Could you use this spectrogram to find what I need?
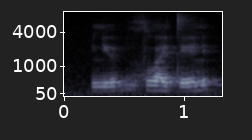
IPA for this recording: lʲɵbɨxʷ lˠetel

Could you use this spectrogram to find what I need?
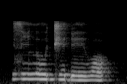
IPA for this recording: zi˦ loː˦d͡ʒe˦˨ɗeː˨βɔ˨

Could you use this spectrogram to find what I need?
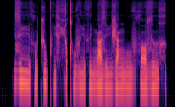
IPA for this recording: ziːθu t͡ʃupʰixçɔ tʰuviːθi ŋaziːʒa ŋuːvθɔ zɯx

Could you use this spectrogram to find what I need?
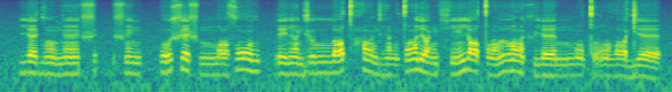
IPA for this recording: jɛɡlõɡɛ̃ʃ | ʃẽŋpːoʃ ɛʃnːɑzˤu | ɾeɾʲɑ̃ɡʲolːutˤ hɑ̃ɡʱẽŋtˤĩ ɾʲɑŋxʲẽ jʌtˤẽlːɑ̃ʃ jɛ nːɑ̃tˤrɛ̃ðˤɑɡʲɛ

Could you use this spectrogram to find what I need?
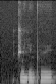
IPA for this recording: t͡ʃo˧je˩˧lpʰɘ˧ɪ̯

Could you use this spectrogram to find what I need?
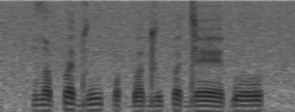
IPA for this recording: ðˤipɐd wu pɒɡ͡bɒdupɐ dɛː ɓo

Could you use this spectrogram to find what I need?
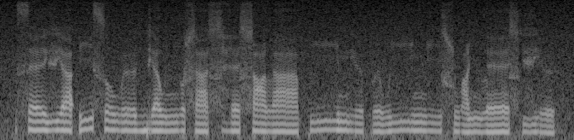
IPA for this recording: sɛːɪ̯vʲaːʔi sowøːbʲaw ɲoɬaːɬɦɛɬɑ laːpiː mʲøːpøwiː ɲiːɬwɑɲlɛːɬ vʲø

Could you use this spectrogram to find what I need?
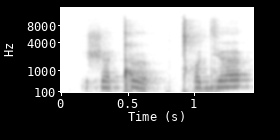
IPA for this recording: ʃɛǃʏ | ǀʰədʲɛ

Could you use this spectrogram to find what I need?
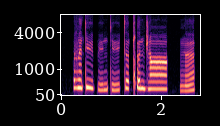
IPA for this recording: vɛ̃˥t̪yː˥˧pyː˩˧ŋt̪yː˩˧ t̪ɵ˥˧ǃʼɵ˥nd͡ʒɑ̃ː˥ | ŋœ̃˩˧

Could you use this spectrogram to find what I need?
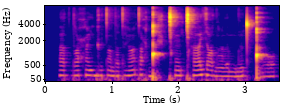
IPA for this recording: atdˤʉħẽjɡɨ tə̃dˤɛtɦɛ̃ tˤəħɡ͡ǃɨʃǀʰɛ̃ǀʰa zʲɔdˤãləmdə̃t ɡ͡ǃɔ

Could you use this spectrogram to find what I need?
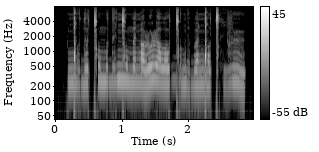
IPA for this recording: ŋ͡ǃo̤dɵ ǀumudɛ̤ ŋ͡ǀumɛŋɑɭo ɭelˠu ɡ͡ǀoŋɛ̤bœ ŋ͡ǃoǀʰi̤vʉ

